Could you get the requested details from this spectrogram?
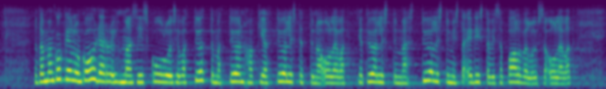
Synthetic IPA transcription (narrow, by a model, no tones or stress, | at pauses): not̪æmæŋko̞ke̞ijluŋko̞hderːyçmæːnsiːskuːlujsiʋɑt̪ːyøt̪ːømæt̪ːyønɦɑkiɑt̪ːyølːist̪e̞t̪ːynæʔo̞le̞ʋɑt̪jɑt̪yølsyt̪yølːist̪ymist̪æʔe̞dist̪æʋisːæpɑlʋe̞lujsːɑ̰ʔo̞leʋɑt̪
